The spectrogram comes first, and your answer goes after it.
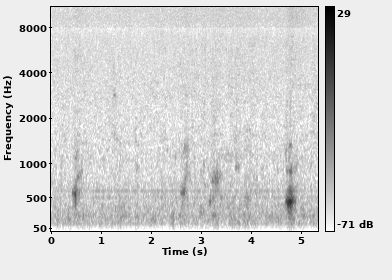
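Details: Four-week-old Cavalier King Charles Spaniel puppies of Daisy's litter in their indoor puppy pen, giving short soft squeaks spaced a couple of seconds apart, the last one loudest, in a quiet room.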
